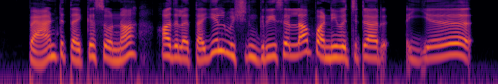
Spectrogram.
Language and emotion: Tamil, disgusted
